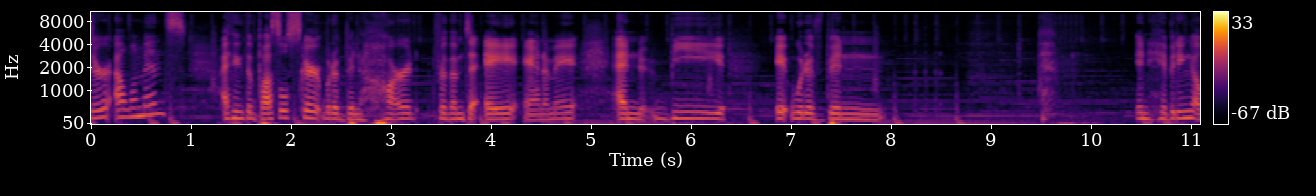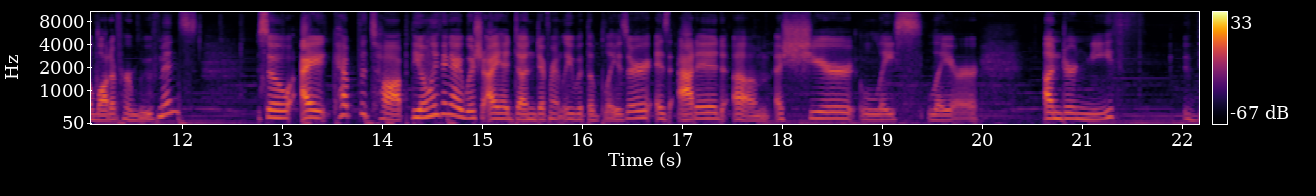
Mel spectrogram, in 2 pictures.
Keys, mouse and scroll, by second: 0.3 e, 3.3 space, 3.7 space, 3.9 ctrl+z, 6.1 ctrl+z, 6.2-8.2 typing, 9.2 ctrl+z, 9.8 ctrl+z, 9.8-11.5 typing, 12.9 space, 15.2-17.7 typing, 19.1-21.0 typing, 21.5 scroll.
